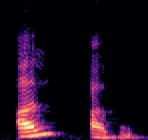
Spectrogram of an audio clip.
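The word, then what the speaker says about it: الباب: which means the door and ba is a moon letter so we have pronounced the lamb here okay here to identify any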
